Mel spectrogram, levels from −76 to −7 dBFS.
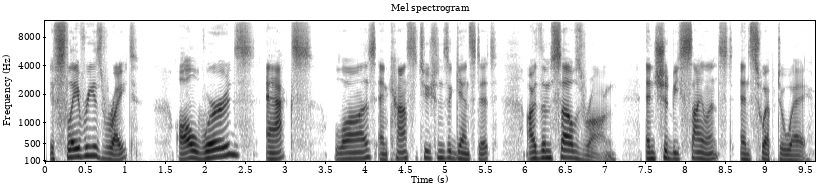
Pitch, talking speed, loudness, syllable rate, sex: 150 Hz, 135 wpm, -20 LUFS, 4.3 syllables/s, male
